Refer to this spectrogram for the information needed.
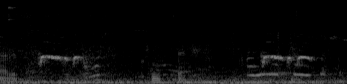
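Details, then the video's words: Zebra dove kept at a house, singing for hours: two trilled coo phrases, the second overlapping lower clucking bird calls, set against a steady low-pitched background hum. "Burung perkutut bunyi gacor berjam jam"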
